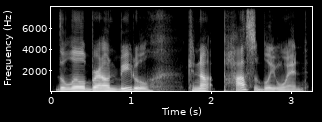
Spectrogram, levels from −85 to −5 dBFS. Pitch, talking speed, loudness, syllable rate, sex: 145 Hz, 145 wpm, -19 LUFS, 4.7 syllables/s, male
